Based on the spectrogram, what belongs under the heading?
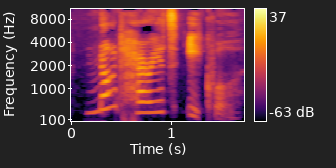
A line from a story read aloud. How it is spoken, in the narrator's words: exclaimed Mr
